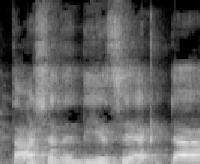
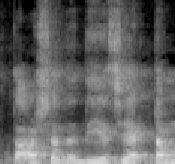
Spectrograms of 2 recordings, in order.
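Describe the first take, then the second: No difference in how they are said.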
